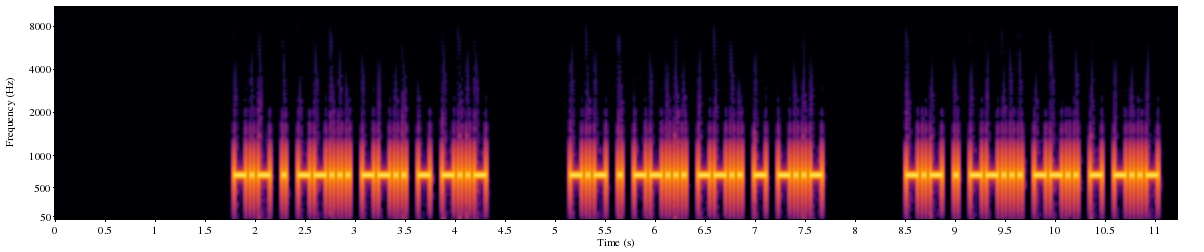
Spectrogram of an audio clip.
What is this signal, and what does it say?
Morse code, heard as a keyed tone, about 31 wpm, 700 Hz. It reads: KE7ZTX KE7ZTX KE7ZTX
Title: USA Call Signs - 6 Characters - Repeated 3x - 30wpm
